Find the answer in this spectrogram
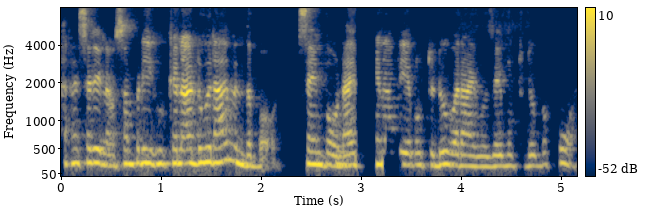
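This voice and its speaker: A woman talks at a very fast pace and fairly high pitch. Her intonation stays fairly even over a quiet background. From southern India. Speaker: church member; interview guest. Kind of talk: testimony. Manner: halting. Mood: warm, heartfelt personal testimony. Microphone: video call.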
